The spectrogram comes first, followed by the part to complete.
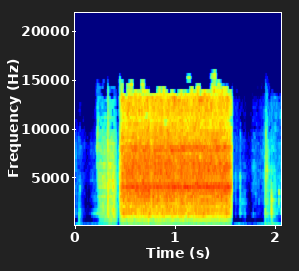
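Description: Cordless ratchet running for about a second with a steady motor whine, spinning out a 13 mm bolt on the engine's oil filter housing.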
